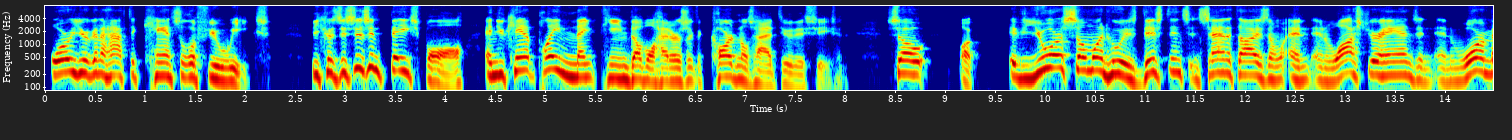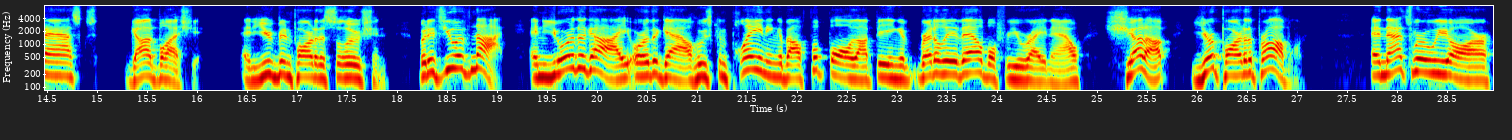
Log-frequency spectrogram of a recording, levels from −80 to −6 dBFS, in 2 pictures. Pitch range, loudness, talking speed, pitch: 155-215 Hz, -15 LUFS, 195 wpm, 185 Hz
